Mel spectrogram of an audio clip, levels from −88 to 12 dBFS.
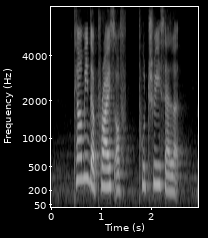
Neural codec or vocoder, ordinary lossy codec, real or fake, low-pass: none; none; real; none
